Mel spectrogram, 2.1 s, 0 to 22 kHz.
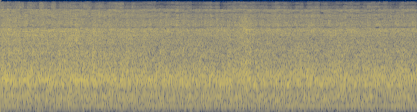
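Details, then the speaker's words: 2004 Honda Odyssey EX after a power steering pump noise fix (pump O-ring replaced with a Harbor Freight R-08 O-ring), engine warming up after a short test drive: smooth, quiet idle with no whine or groan from the pump; problem fixed. "i drive couple blocks and i don't hear that noise from the inside of the car anymore let's check the outside okay there it is no noise okay so the problem is fix"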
